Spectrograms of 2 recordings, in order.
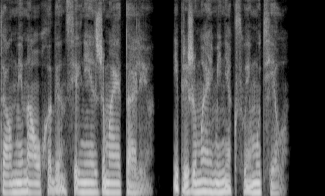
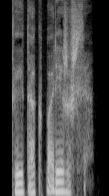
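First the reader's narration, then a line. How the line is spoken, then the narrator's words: Whisper. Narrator (Russian): снова зашептал Дэн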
